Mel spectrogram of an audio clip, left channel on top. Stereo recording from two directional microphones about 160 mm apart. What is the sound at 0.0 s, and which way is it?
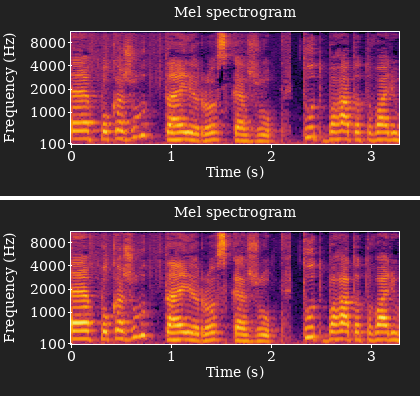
Speech, 40° right (ahead or behind).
